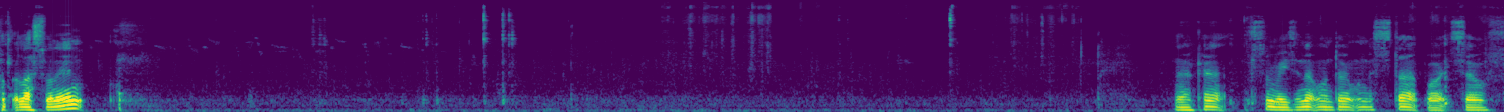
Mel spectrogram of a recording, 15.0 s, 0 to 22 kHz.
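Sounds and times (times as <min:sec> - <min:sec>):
faint clicks of small metal parts: 0:03.1 - 0:11.1.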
